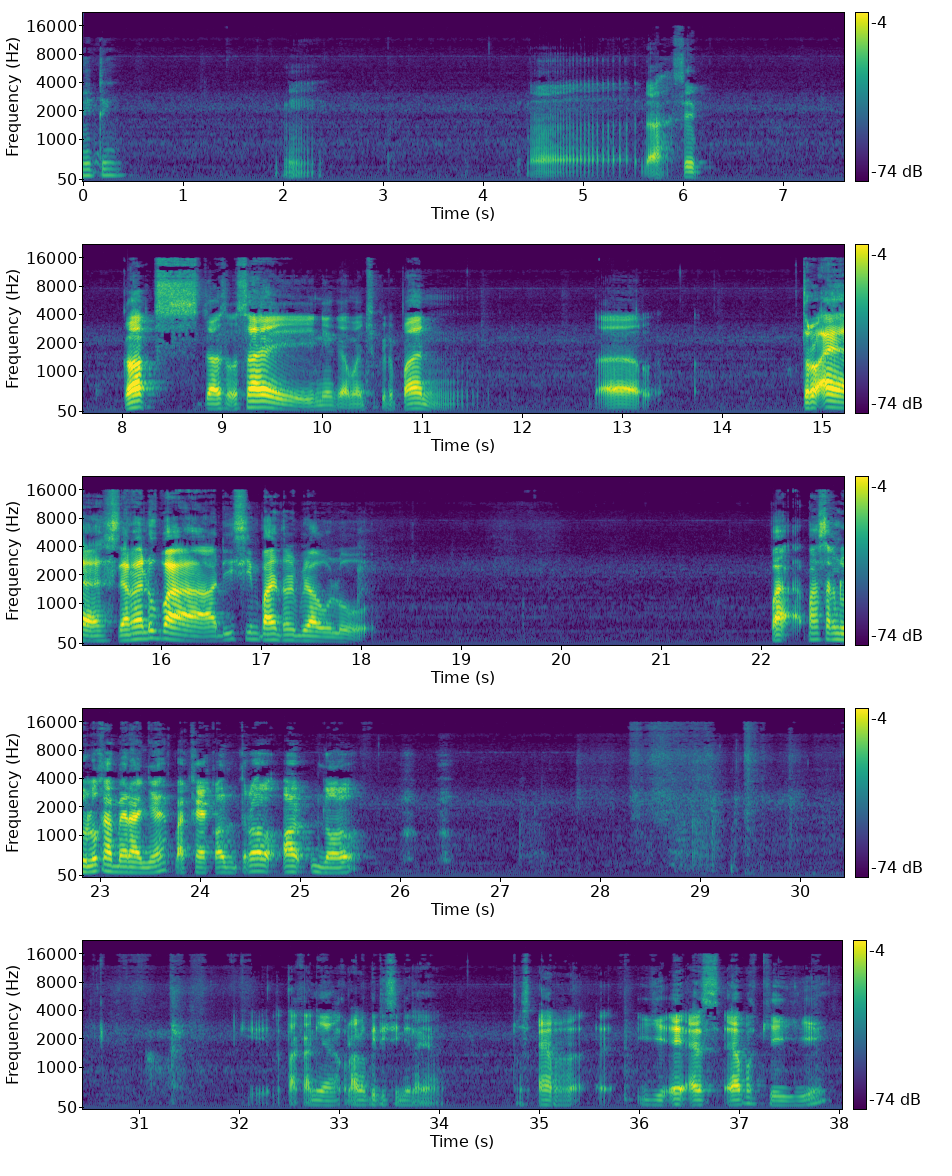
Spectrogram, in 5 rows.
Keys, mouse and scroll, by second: 3.4 click, 4.7 shift+click, 6.8 g, 7.9 z, 8.5-9.3 scroll down 6, 8.7 middle click, 9.3 scroll up 4, 10.4 right click, 11.1 g, 12.9 KP_1, 13.3 z, 14.0 z, 14.9 scroll down 4, 15.1 shift+middle click, 18.0-18.4 scroll up 3, 18.3 shift+middle click, 19.0 shift+s, 22.1 right click, 22.6 g, 26.2 g, 27.9 g, 30.5 r, 36.0 f, 36.2 g.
